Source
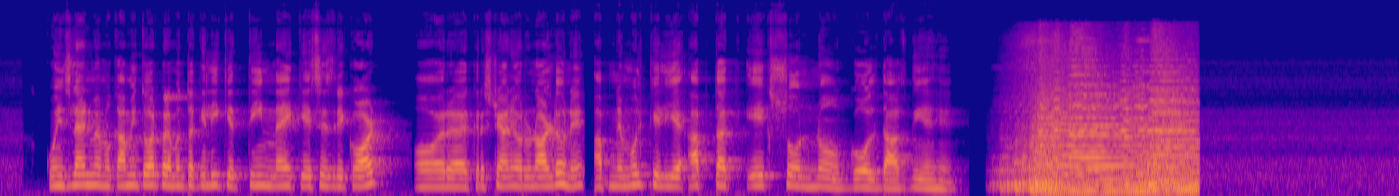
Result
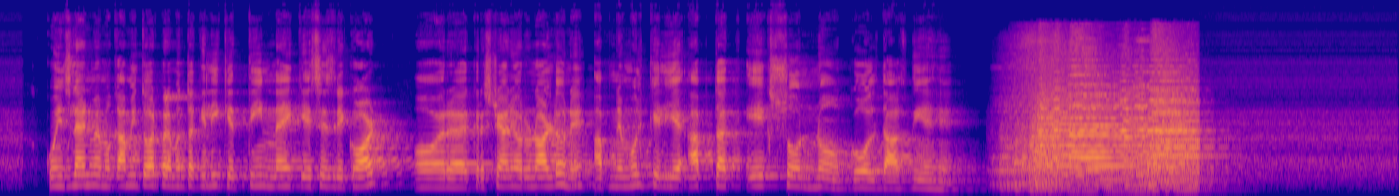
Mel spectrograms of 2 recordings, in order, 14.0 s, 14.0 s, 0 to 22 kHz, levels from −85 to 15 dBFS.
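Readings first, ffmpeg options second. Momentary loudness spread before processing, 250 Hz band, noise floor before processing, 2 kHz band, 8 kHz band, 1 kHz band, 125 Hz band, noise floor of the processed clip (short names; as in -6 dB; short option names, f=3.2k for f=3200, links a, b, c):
12 LU, -9.5 dB, -55 dBFS, +5.5 dB, +6.0 dB, +4.5 dB, -20.5 dB, -48 dBFS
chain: -filter_complex "[0:a]highpass=670,asplit=2[a][b];[b]acompressor=threshold=-38dB:ratio=6,volume=-2dB[c];[a][c]amix=inputs=2:normalize=0,asplit=2[d][e];[e]adelay=146,lowpass=f=1.1k:p=1,volume=-14dB,asplit=2[f][g];[g]adelay=146,lowpass=f=1.1k:p=1,volume=0.54,asplit=2[h][i];[i]adelay=146,lowpass=f=1.1k:p=1,volume=0.54,asplit=2[j][k];[k]adelay=146,lowpass=f=1.1k:p=1,volume=0.54,asplit=2[l][m];[m]adelay=146,lowpass=f=1.1k:p=1,volume=0.54[n];[d][f][h][j][l][n]amix=inputs=6:normalize=0,volume=4.5dB"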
